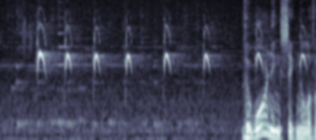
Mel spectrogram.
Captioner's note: squeaky calls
